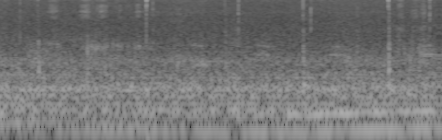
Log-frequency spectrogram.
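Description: Chalk or marker writing on a board during a lecture, a steady faint scratching and tapping with occasional sharper ticks, continuing alone without speech.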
